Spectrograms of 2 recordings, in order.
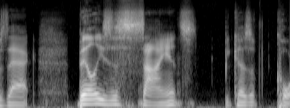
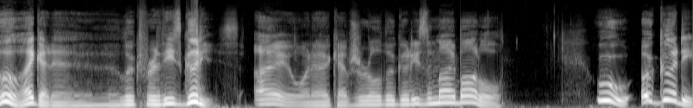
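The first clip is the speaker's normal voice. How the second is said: very loud, dopey, goofy monster voice, look drawn out; 8 dB louder than usual. Recapping an episode, imitating the monster of the week: dumb Mister Tickle Sneezer voice. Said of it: "he has a really dumb voice".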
